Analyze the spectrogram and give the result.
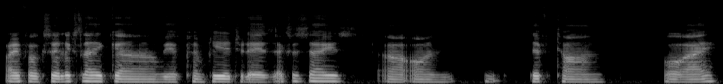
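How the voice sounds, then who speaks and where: Slow, hesitant male language teacher. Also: medium pitch, flat delivery, clear, resonant tone. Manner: hesitant, many fillers and restarts. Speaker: Spanish teacher. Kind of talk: casual language lesson.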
